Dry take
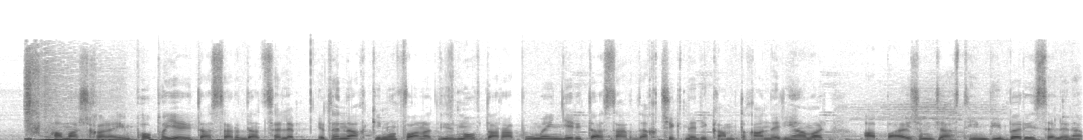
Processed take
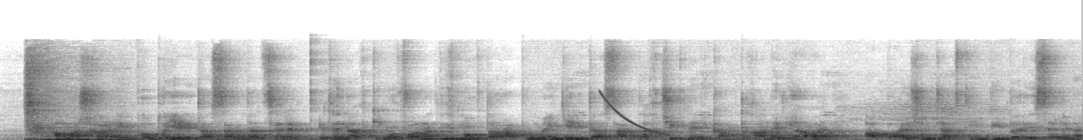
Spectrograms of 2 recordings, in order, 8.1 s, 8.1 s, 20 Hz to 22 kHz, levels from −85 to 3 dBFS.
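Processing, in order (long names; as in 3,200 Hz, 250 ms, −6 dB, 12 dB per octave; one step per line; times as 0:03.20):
feedback delay network reverb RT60 0.99 s, low-frequency decay 0.75×, high-frequency decay 0.45×, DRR −4.5 dB
dynamic equaliser 9,200 Hz, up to −4 dB, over −55 dBFS, Q 4.5
sound drawn into the spectrogram fall, 0:04.50–0:05.04, 840–7,900 Hz −34 dBFS
level +6.5 dB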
